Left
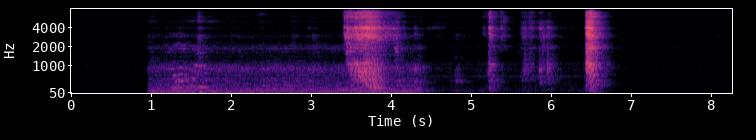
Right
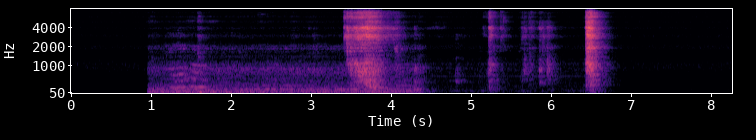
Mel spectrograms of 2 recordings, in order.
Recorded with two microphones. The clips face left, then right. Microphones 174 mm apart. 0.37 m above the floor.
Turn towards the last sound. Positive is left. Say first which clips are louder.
# even
turn(degrees=-15)  # may be behind; listen again after turning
